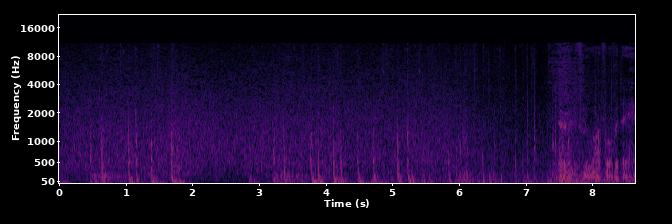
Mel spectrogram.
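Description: A horse gallops in The Witcher 3, its steady clip-clop hoofbeats drumming continuously throughout, with a voice speaking over it.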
